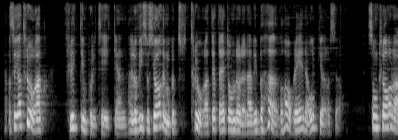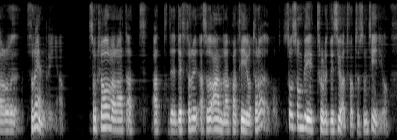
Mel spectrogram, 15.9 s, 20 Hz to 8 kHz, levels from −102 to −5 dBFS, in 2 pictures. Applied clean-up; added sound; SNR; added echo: neural mask model DeepFilterNet 3.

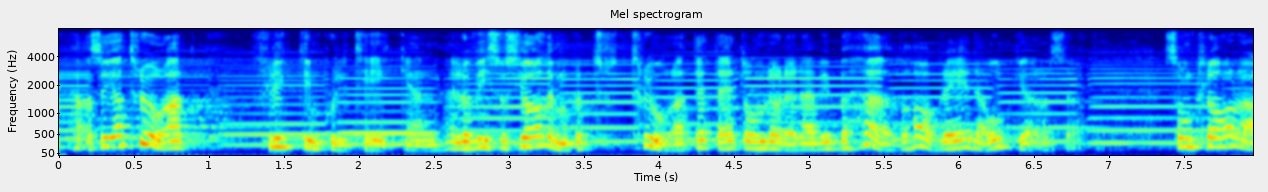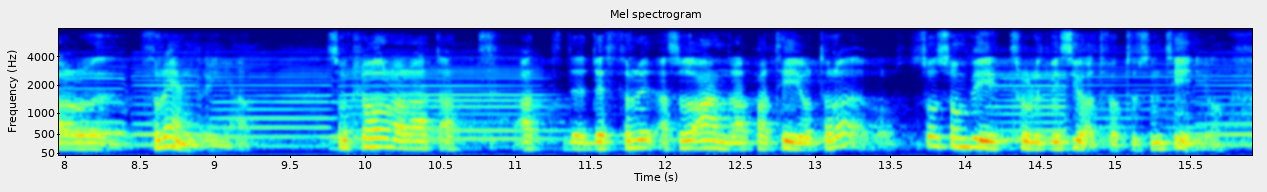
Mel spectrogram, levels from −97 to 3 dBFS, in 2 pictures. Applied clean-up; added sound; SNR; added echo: none; Bowed string instrument; 15 dB; reverberation time 0.2 s.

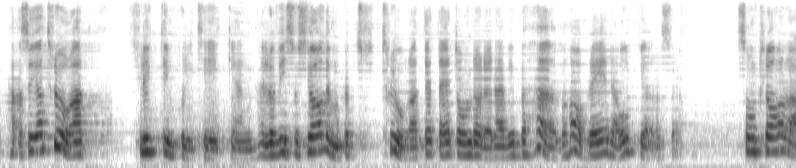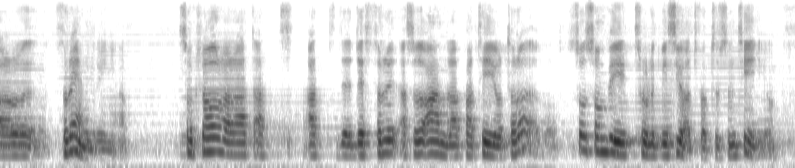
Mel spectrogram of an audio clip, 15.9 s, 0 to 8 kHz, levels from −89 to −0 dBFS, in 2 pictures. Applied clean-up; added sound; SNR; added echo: neural separator model SepFormer DNS4.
